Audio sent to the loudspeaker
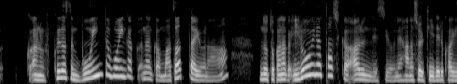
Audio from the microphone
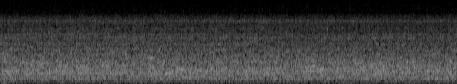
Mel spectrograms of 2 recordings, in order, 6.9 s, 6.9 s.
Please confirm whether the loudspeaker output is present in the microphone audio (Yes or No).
No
